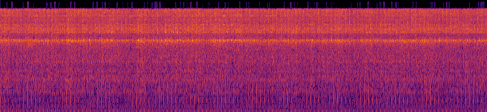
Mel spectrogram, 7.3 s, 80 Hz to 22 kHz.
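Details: 1961 Gravely Model L walk-behind tractor, bought running, cold, started without choke: steady even single-cylinder thumping around 200 beats a minute, no misses or knocks; normal running.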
